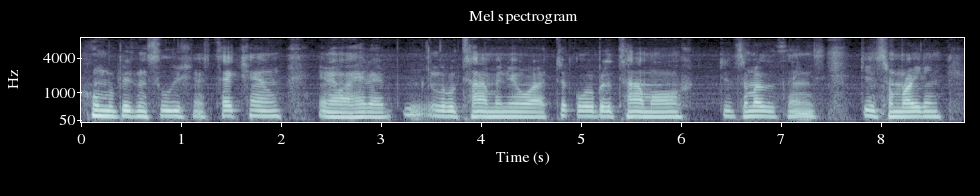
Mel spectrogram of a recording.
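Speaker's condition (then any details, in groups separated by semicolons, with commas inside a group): Cerebral palsy; diplegia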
